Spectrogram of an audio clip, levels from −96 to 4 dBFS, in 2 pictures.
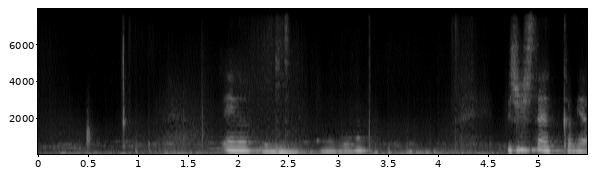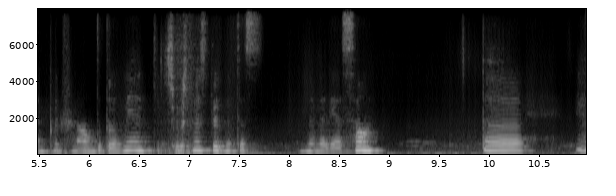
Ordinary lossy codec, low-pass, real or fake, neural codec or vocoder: none; none; fake; codec, 16 kHz, 0.5 kbps, X-Codec, HuBERT features, trained on balanced general audio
